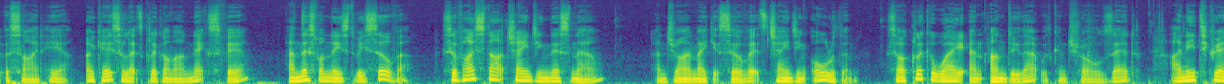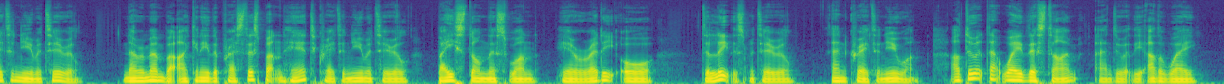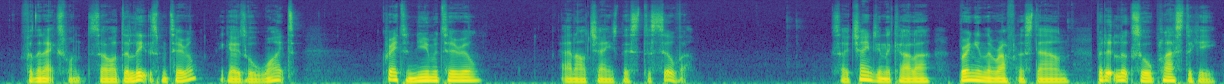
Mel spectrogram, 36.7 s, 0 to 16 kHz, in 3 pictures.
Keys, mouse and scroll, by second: 1.8 click, 5.9 click, 10.3 ctrl+z, 25.6-32.1 drag, 34.0-36.7 drag.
